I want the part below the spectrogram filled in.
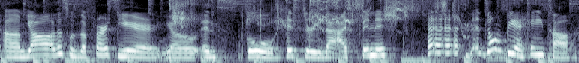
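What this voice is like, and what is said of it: Put-on unfamiliar accent. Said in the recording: “Where's this accent coming from? ... I've been forming different accents.”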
